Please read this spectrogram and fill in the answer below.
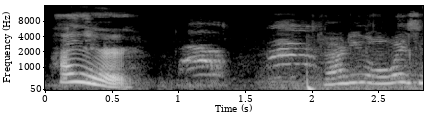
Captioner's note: meows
